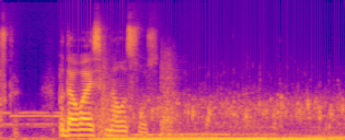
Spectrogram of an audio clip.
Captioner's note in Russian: приглушённые стуки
